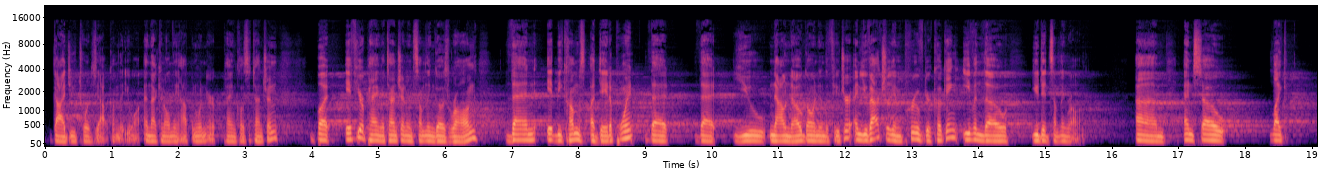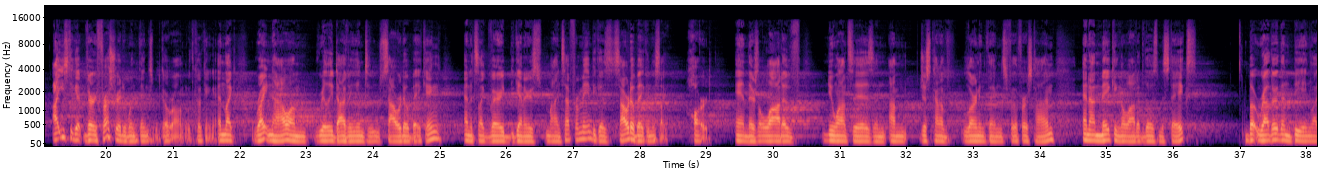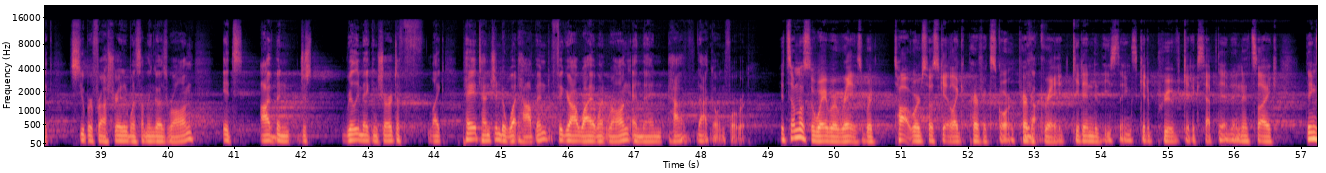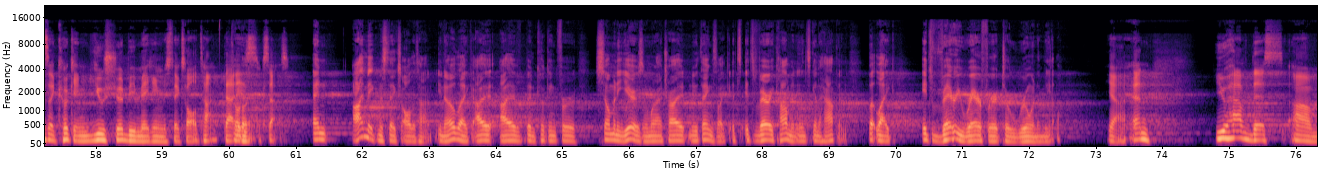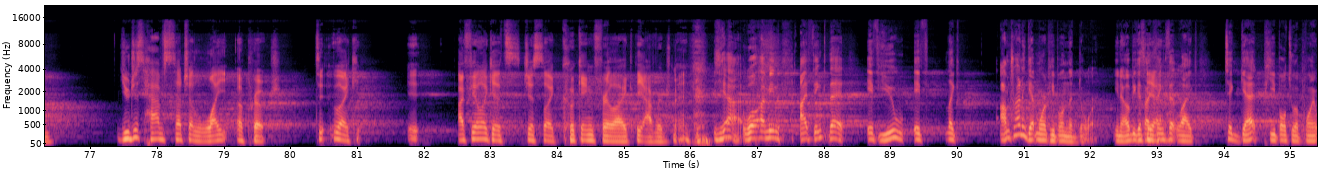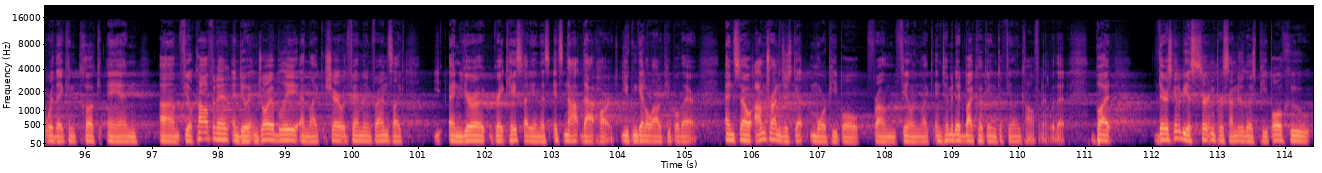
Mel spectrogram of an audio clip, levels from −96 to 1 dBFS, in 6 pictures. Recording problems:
echo of what is said; noticeable; throughout; 100 ms later, 15 dB below the speech

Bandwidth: 15 kHz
